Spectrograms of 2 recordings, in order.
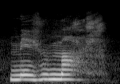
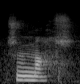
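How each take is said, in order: First: « marche » appuyé, plus fort; accent sur marche. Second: Said in the usual way. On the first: Retold or imitated. (« marche » martelé avec insistance) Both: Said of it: "une quantité de fois".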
